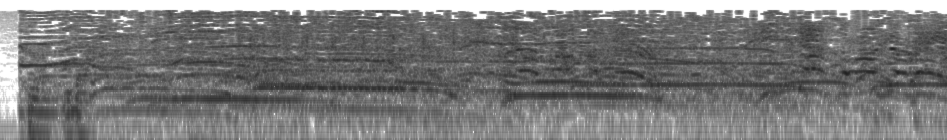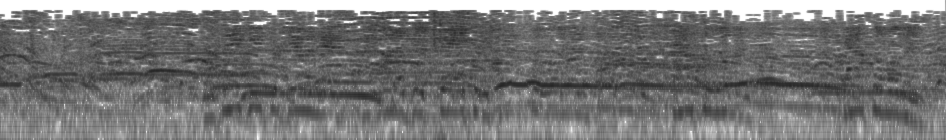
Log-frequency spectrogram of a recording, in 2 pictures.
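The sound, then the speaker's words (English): A large crowd at a vigil boos Ron DeSantis, who showed up uninvited, loudly and continuously, many voices overlapping in drawn-out, wavering tones with scattered shouts, holding steady for the whole stretch without letting up. “Later, DeSantis showed up uninvited at a vigil, and he was booed. It sounded like this.”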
